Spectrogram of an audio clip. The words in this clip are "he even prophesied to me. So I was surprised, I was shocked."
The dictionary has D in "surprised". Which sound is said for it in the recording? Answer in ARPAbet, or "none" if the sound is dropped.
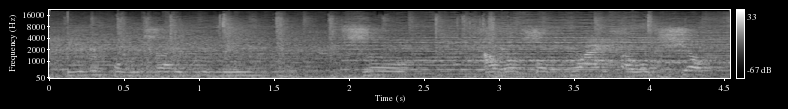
none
